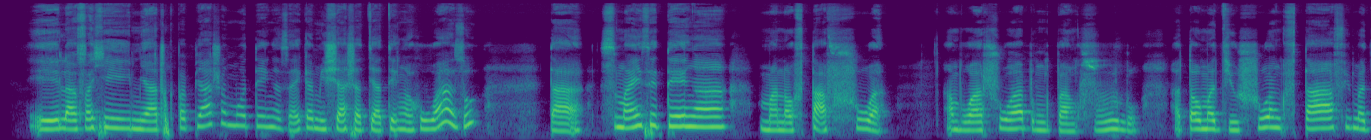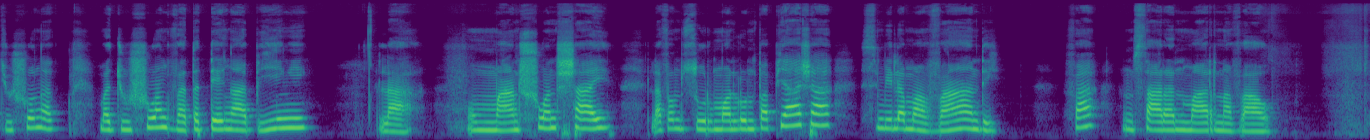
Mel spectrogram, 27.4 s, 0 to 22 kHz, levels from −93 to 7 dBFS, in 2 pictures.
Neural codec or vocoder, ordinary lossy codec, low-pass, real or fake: none; none; none; real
